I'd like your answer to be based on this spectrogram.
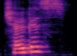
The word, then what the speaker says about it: Czolgosz: We have, I'm going to mangle his name, I never can say it right, Leon Czolgosz? – Czolgosz. – Well, there you go, I knew I was going to mangle it. – I know, Czolgosz.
